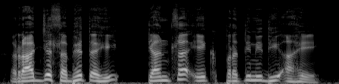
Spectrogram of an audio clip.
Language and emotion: Marathi, neutral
